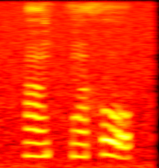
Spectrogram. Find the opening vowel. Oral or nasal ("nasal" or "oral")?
nasal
